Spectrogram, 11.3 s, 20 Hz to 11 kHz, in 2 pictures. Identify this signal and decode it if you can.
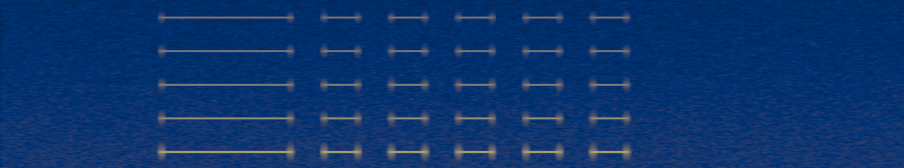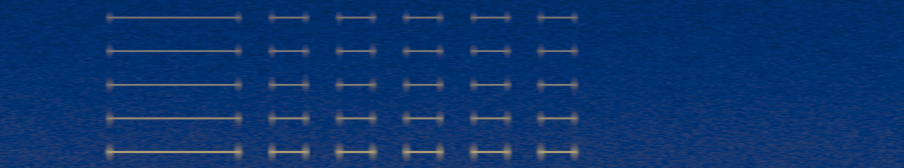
Beep code, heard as beeps from a small speaker, played twice, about 1090 Hz. 1 long, 5 short.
